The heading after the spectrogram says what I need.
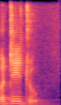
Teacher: the vowel in the first syllable may disappear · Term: loss of a sound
